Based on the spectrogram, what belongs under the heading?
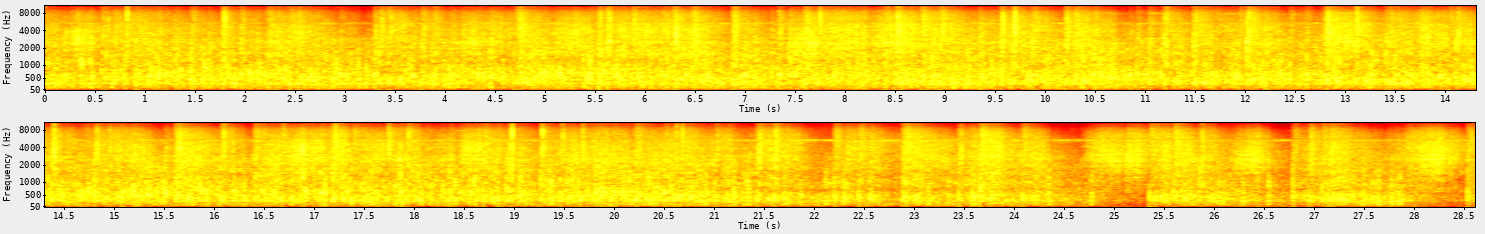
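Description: Aerial fireworks going off in a dense, continuous stream of crackling and popping, many small bursts overlapping. It eases a little in the last few seconds.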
